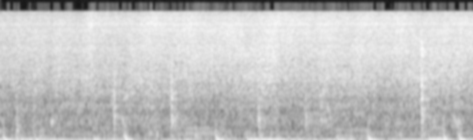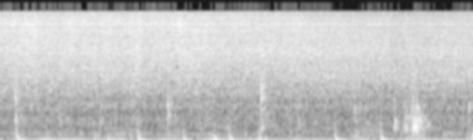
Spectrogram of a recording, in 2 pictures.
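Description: Tomato stirred into cabbage frying with thyme in a pan, a steady sizzle running throughout with scattered scraping stirs and clicks, close and fairly quiet, no talking.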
